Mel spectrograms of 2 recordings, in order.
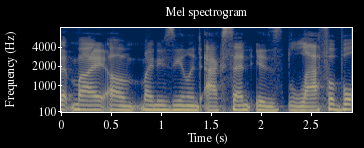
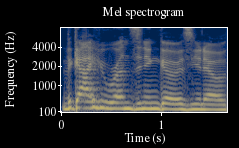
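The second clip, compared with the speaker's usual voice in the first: ordinary delivery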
